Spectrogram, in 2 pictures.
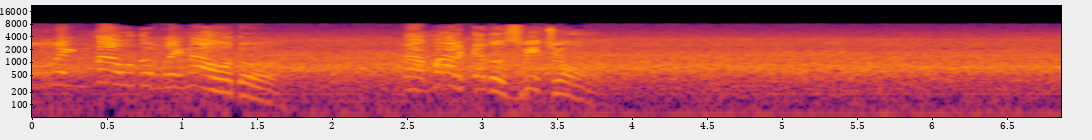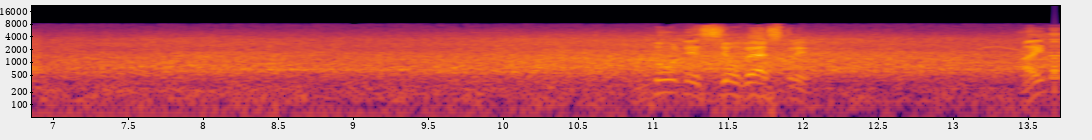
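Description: A large stadium crowd roars steadily.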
